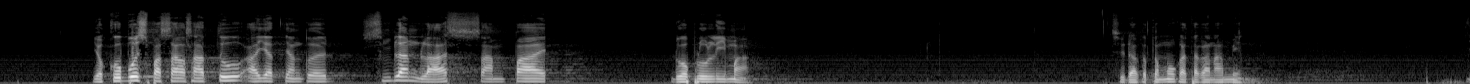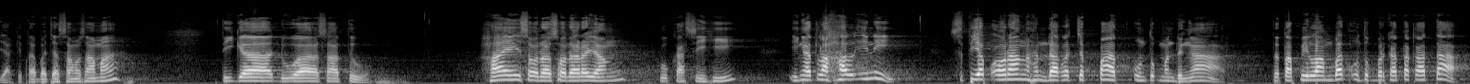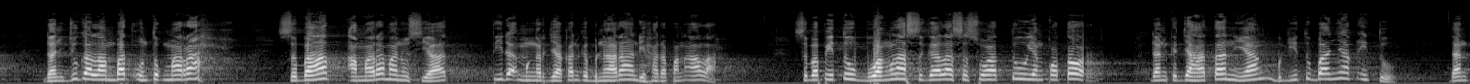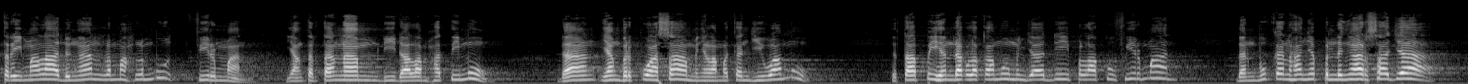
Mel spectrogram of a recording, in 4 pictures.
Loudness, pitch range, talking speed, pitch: -16 LUFS, 160-230 Hz, 90 wpm, 200 Hz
